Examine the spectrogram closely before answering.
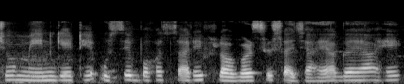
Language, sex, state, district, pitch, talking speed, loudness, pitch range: Hindi, female, Odisha, Nuapada, 195 Hz, 175 wpm, -18 LUFS, 180-200 Hz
